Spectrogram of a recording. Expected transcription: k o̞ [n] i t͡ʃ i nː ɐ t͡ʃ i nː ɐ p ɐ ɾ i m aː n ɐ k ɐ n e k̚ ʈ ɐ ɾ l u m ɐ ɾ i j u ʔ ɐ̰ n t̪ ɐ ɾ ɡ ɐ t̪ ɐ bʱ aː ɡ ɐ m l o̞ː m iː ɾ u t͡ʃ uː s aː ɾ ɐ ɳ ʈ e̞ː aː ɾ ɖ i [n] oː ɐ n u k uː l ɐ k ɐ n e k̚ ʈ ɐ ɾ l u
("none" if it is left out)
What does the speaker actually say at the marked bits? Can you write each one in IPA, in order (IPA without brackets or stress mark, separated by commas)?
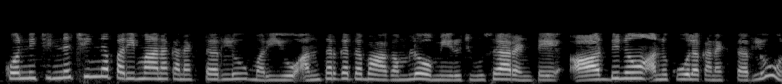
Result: nː, n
